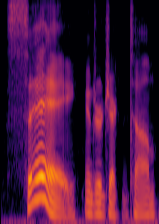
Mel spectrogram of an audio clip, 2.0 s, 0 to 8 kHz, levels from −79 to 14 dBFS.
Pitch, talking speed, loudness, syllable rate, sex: 110 Hz, 90 wpm, -16 LUFS, 3.4 syllables/s, male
